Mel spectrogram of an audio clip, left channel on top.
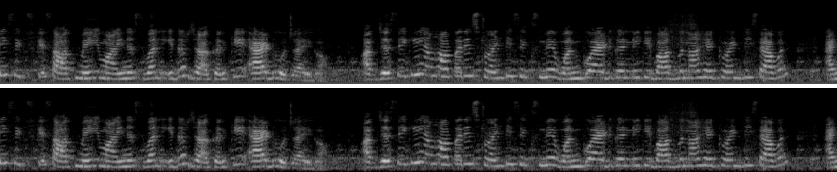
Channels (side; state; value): left; noise; hum, 23 dB below the sound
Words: के साथ में ये -1 इधर जाकर के ऐड हो जाएगा. अब जैसे कि यहाँ पर इस 26 में 1 को ऐड करने के बाद बना है 27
